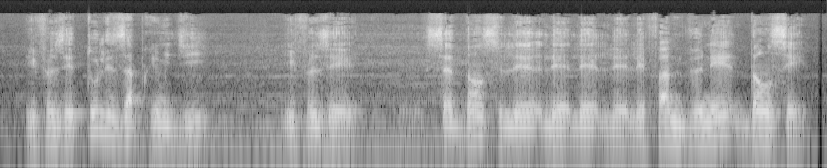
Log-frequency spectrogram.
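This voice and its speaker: A man speaks at a fairly slow pace, his voice somewhat breathy. His intonation is lively, broken by long, frequent pauses. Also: fairly low pitch for a man. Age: 70s. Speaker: violinist. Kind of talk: interview. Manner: halting, repetitive.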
